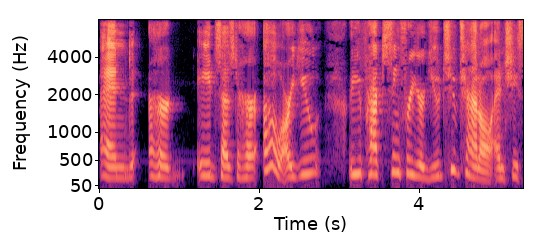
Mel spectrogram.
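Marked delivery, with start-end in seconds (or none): 2.0-4.9 acted-out sarcastic, needling, snarky, pitched-up tone. Retelling what an aide said at school drop-off: imitating a snarky tone. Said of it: "she said it in kind of, like, a snarky way".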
